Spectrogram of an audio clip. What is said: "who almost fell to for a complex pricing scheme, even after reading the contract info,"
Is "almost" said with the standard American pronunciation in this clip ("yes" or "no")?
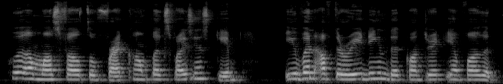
no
